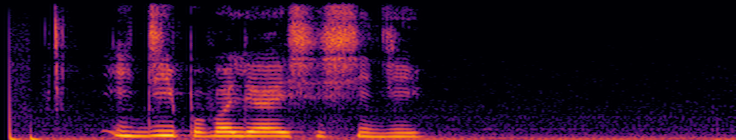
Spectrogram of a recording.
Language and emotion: Russian, neutral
